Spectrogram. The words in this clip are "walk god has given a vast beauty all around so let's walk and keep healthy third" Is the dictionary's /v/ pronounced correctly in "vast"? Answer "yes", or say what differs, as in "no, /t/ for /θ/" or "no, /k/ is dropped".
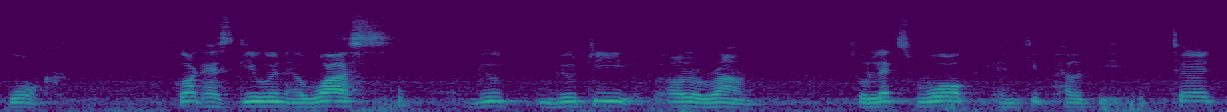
no, /w/ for /v/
